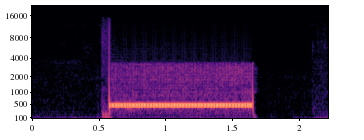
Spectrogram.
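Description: A steady, unbroken telephone dial tone sounds for about a second while calling a caller back, loud and even in pitch, starting and stopping abruptly with a click. No one speaks.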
